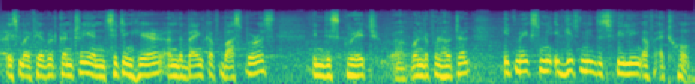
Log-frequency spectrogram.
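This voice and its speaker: At a hotel, amid crowd noise, a middle-aged Pakistani man who works for an NGO gives earnest, persuasive interview answers. His medium-pitched voice keeps a moderate pace, and he often repeats words when restarting.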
